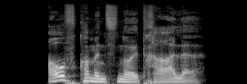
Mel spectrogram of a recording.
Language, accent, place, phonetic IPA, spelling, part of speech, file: German, Germany, Berlin, [ˈaʊ̯fkɔmənsnɔɪ̯ˌtʁaːlə], aufkommensneutrale, adjective, De-aufkommensneutrale.ogg
- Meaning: inflection of aufkommensneutral: 1. strong/mixed nominative/accusative feminine singular 2. strong nominative/accusative plural 3. weak nominative all-gender singular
